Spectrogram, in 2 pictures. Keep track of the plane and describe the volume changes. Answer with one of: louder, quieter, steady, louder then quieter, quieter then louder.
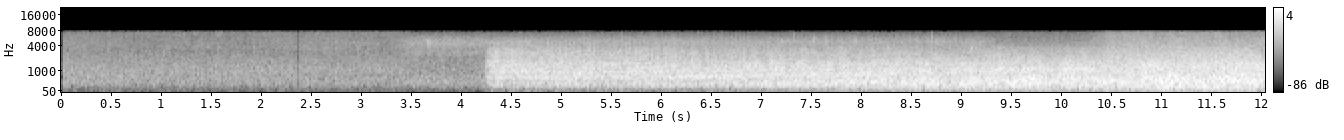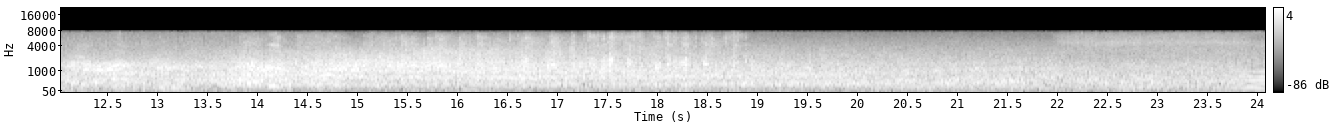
louder then quieter.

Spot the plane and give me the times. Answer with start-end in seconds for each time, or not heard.
4.2-24.0.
